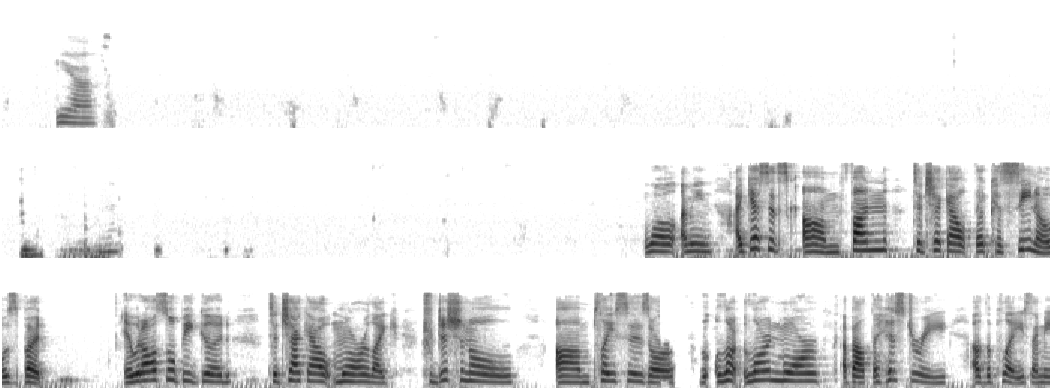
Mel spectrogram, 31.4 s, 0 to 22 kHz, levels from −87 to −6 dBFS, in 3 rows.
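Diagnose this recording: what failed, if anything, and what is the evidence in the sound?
Nothing's broken here: the speech comes through a Bluetooth mSBC headset link doing its normal job, which is why the top end stops at about 7.7 kHz, and there's no fault to find anywhere in the recording.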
